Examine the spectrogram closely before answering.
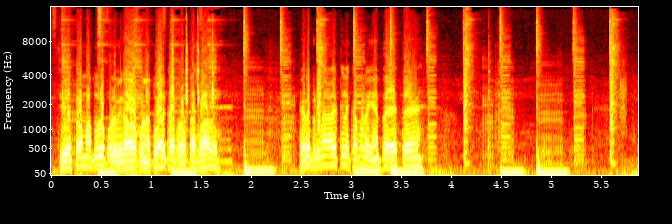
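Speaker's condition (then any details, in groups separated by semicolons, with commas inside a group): No condition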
